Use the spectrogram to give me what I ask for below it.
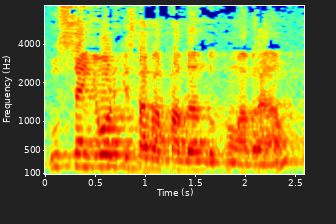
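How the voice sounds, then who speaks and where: A man preaches from the pulpit, pressing hard on certain words before sinking into quiet, low phrases. His voice sits a little high. The sound carries a long hall reverb with a faint hum of ambience behind it. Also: expressive, moderate pace. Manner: emphatic preaching, swings from loud stressed words to hushed low phrases; addresses the congregation as dear ones. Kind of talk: sermon. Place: church hall.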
